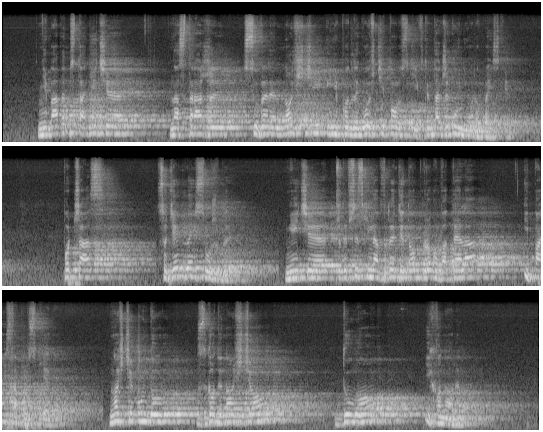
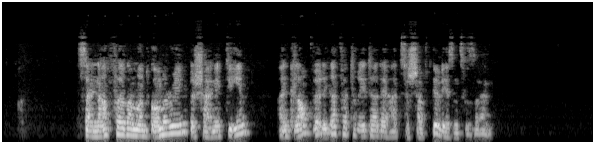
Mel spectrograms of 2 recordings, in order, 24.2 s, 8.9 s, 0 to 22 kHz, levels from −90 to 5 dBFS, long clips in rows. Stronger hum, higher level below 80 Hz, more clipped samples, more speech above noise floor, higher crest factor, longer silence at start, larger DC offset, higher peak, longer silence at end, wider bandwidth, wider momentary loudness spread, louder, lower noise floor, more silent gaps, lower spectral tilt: neither; first, -44 dBFS vs -62 dBFS; neither; second, 28 dB vs 65 dB; about the same, 12 dB vs 16 dB; second, 0.55 s vs 1.2 s; neither; about the same, -2 dBFS vs -2 dBFS; second, 0.15 s vs 1.55 s; first, 16 kHz vs 9.2 kHz; second, 12 LU vs 15 LU; about the same, -16 LUFS vs -16 LUFS; second, -42 dBFS vs -81 dBFS; neither; about the same, -5.5 dB/octave vs -5.5 dB/octave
